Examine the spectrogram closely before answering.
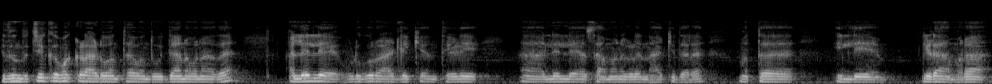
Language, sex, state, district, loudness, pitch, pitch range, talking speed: Kannada, male, Karnataka, Dharwad, -24 LUFS, 125 Hz, 120-130 Hz, 135 wpm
